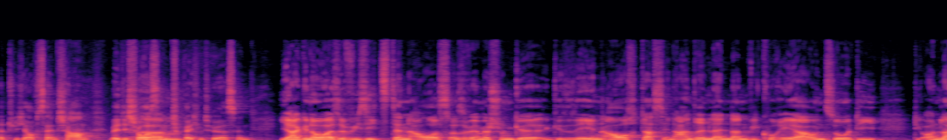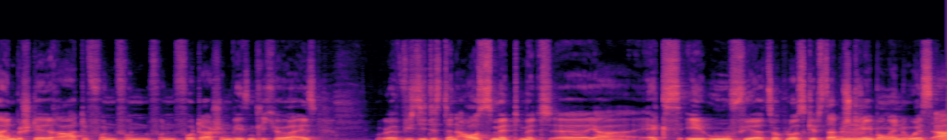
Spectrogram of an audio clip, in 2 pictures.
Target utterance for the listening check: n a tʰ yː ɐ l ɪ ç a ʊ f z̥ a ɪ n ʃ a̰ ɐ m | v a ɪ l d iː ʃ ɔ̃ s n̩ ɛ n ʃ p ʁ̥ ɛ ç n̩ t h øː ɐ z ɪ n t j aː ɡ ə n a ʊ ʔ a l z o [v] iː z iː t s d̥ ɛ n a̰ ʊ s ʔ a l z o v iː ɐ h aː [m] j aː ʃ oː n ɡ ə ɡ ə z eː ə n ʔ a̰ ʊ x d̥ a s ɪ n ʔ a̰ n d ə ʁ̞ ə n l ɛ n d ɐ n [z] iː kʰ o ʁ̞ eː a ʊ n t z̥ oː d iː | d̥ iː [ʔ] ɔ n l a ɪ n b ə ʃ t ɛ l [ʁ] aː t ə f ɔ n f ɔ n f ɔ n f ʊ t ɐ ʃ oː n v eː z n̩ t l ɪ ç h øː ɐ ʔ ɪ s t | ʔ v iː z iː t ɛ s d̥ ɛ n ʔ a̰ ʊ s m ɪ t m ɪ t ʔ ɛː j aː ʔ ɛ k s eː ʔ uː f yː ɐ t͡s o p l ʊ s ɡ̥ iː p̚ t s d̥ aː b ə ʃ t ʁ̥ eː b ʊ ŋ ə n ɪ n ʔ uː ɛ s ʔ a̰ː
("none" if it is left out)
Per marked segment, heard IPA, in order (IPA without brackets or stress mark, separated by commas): v, m, v, ʔ, ʁ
